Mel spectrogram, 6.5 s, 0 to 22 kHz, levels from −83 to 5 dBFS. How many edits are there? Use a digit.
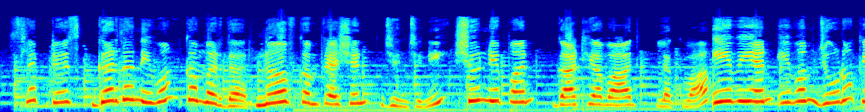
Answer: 0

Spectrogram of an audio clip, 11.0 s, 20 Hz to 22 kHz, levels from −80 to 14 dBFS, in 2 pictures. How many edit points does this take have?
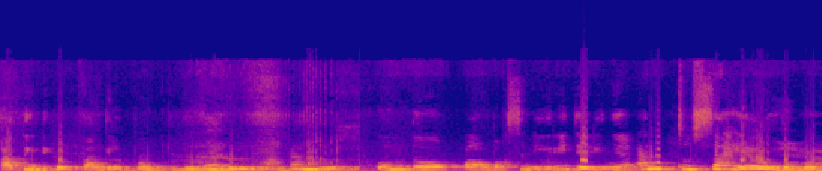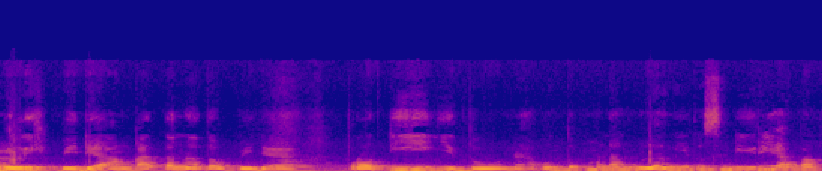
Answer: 2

